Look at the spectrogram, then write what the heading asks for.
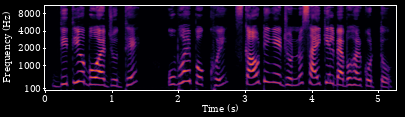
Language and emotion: Bengali, neutral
